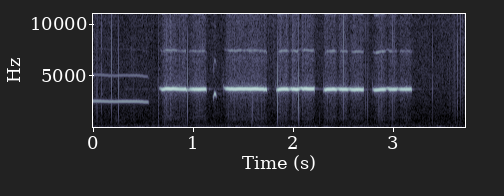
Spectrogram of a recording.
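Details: White-throated Sparrow song, recorded by Cornell University ornithologists and released in 1954, rendered as 'Poor Sam, Peabody, Peabody, Peabody': a steady lower whistled note, then a higher pure whistle followed by a run of short, evenly repeated high notes in a quiet setting.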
